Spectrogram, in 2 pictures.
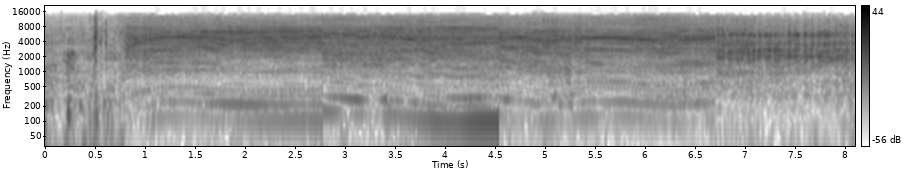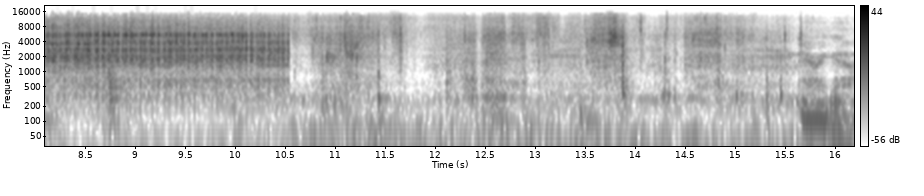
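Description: Corded electric jigsaw cutting into a PVC sewer pipe, its motor running for about ten seconds with a pitch that wavers up and down as the blade loads, then cutting off suddenly. Faint knocks and scrapes of handling follow.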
